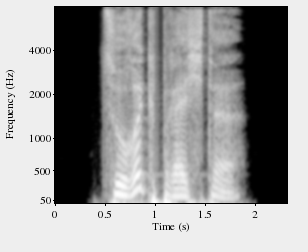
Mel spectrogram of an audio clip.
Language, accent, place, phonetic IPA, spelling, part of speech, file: German, Germany, Berlin, [t͡suˈʁʏkˌbʁɛçtə], zurückbrächte, verb, De-zurückbrächte.ogg
- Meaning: first/third-person singular dependent subjunctive II of zurückbringen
